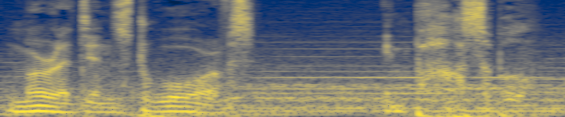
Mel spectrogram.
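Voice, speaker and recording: An actor playing a fallen prince turned death knight in a video game, cold, curt, commanding and scornful. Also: male voice, low voice, steady tone, slow. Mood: impatient. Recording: voice under loud game music.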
